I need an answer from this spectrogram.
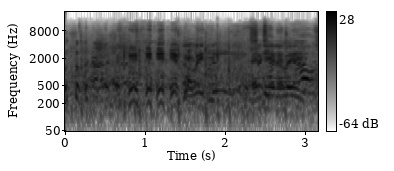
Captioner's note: laughter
